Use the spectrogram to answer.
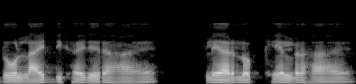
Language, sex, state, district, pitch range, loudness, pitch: Hindi, male, Assam, Kamrup Metropolitan, 100-105 Hz, -19 LUFS, 105 Hz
